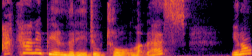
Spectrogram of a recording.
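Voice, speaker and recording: Speaking at a very fast pace, a woman with a Scottish accent uses a fairly high pitch. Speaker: podcast host. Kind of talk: casual discussion. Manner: animated.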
